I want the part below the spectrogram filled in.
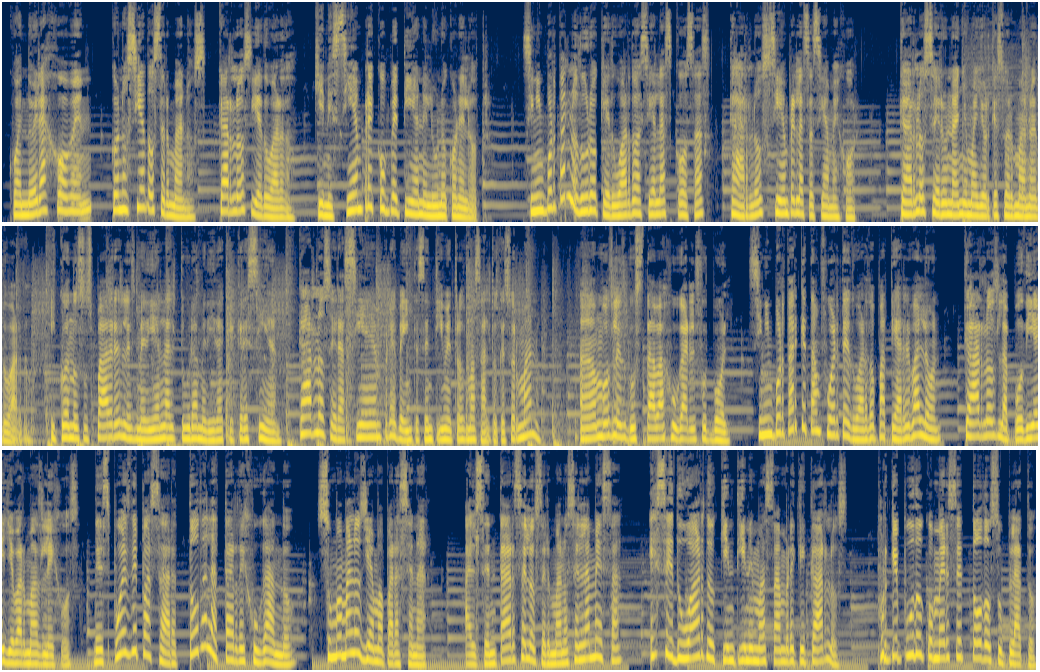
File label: US Spanish Narration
